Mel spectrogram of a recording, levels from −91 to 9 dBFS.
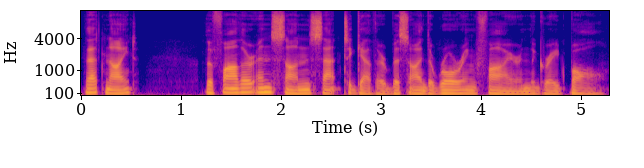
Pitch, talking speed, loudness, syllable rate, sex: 95 Hz, 180 wpm, -20 LUFS, 4.8 syllables/s, male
